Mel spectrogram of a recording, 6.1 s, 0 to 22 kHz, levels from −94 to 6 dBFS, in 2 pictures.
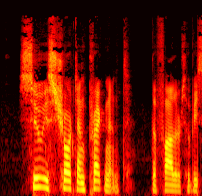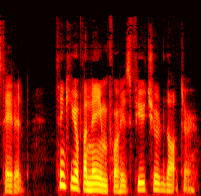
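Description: A dropped buffer (overrun) shows up at 2.96 s, just before "stated thinking of a", and again at 4.82 s, right after "of a name for". Each is a jump where the speech skips forward with no gap, about 30 ms missing the first time and about 10 ms the second. The likely cause is the recording software not collecting its samples in time, so the hardware overwrote them and the surrounding audio was spliced together.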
